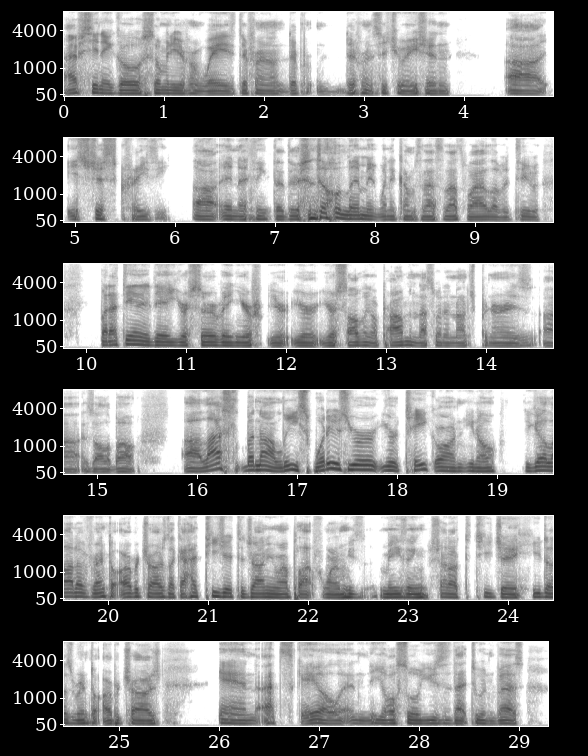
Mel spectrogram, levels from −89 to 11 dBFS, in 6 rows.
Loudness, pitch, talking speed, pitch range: -23 LUFS, 110 Hz, 225 wpm, 100-120 Hz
